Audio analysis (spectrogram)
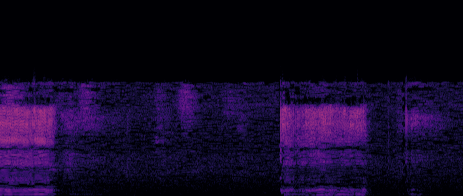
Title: Hurley Snoring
